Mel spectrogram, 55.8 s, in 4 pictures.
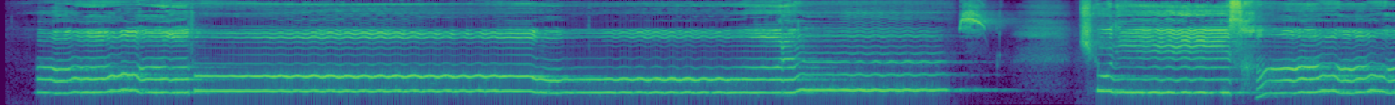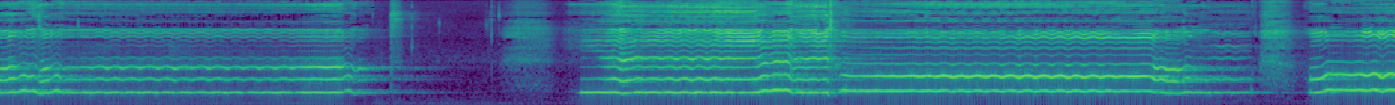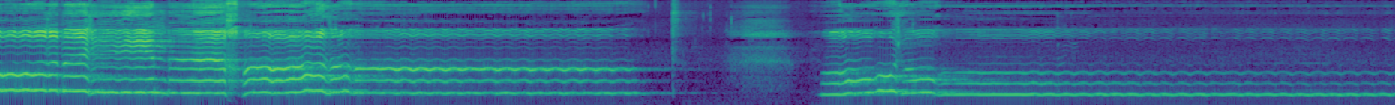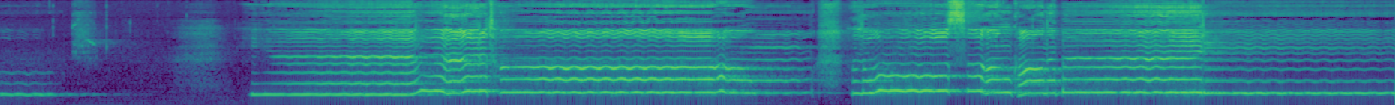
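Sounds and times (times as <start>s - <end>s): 
lullabies: 0.2s - 55.7s.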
